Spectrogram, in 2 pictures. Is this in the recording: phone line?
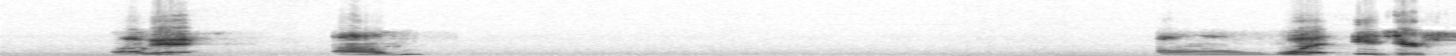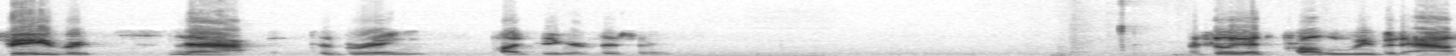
yes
